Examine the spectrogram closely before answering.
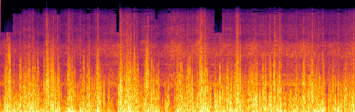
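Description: Wind rushes loudly past the microphone outdoors.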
